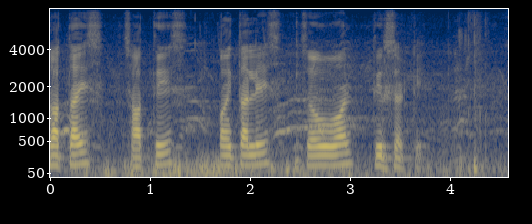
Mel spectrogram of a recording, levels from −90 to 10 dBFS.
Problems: constant background noise, continuous background conversations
